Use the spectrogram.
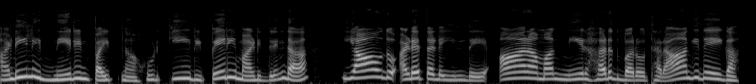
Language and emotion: Kannada, happy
